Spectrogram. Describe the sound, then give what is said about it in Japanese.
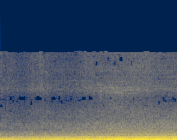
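Steady, low engine and road rumble inside a car being driven at night while snow is falling, a constant droning hum that fills the whole moment with no voices and no breaks. “そして今夜も相変わらず車を運転しながら収録しておりますよろしくお願いします”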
